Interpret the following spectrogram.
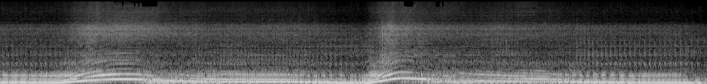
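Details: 2008 Kawasaki ZX10R, partly warmed up (162): idle and two throttle blips with a dull clattering knock under the exhaust note, cause unknown.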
